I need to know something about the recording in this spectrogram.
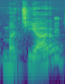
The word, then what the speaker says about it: macchiato: holy macchiato yeah because the c c h because the a indicates in italian the h indicates that you should pronounce the c as a k at least before at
